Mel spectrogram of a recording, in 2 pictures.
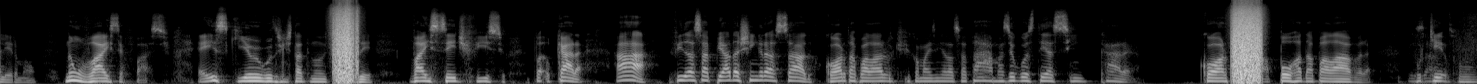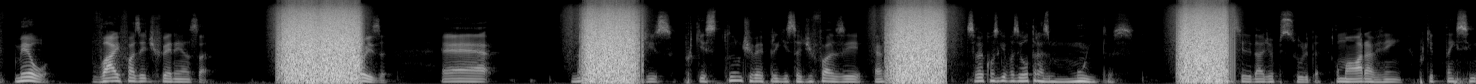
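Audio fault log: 3.22–3.69 s, 12.22–12.73 s (just before "porra da palavra"), 17.39–18.57 s (after "meu vai fazer diferença"), 20.33–21.39 s, 23.39–24.46 s, 26.38–27.26 s (after "conseguir fazer outras muitas"), wireless microphone noise hits: the FM radio link fades as reflected paths cancel, letting receiver hiss rise and, in a deep fade, clicks swamp the speech. Each shows as a broadband vertical smear on the spectrogram and a fuzzy burst in the waveform.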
